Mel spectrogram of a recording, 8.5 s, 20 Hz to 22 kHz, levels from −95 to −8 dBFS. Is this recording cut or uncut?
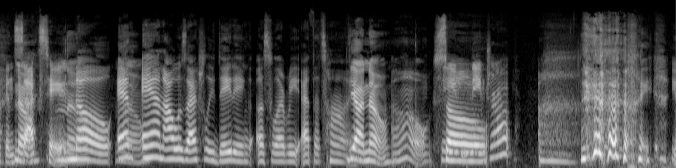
uncut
